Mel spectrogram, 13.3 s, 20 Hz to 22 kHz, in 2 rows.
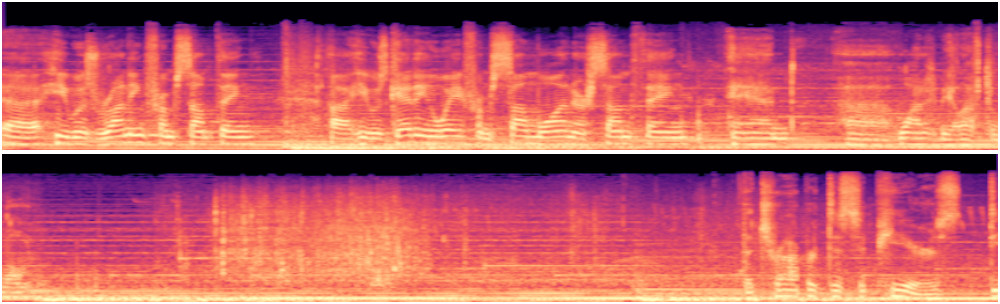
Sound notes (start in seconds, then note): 7.8 water sloshing; 11.7 voiceover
